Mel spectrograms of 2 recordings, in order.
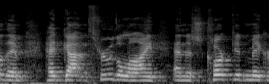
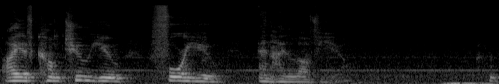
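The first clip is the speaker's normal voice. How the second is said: soft, low and tender; tender Jesus; 6 semitones lower, 9 dB quieter than usual. Retold or imitated. Preacher voices Jesus promising love to the woman, soft and tender. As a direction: hush it down like a loving promise. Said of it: "Jesus rather says".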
